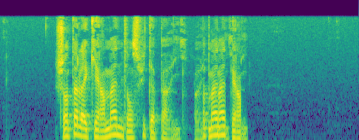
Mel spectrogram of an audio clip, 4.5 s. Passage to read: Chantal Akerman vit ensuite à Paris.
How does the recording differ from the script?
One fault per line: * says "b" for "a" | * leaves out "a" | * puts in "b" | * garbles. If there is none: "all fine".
* leaves out "vit"
* garbles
